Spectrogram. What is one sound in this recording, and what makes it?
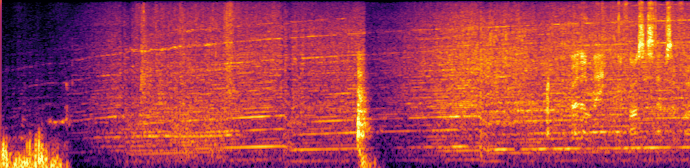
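A racing car engine roars as it speeds up and shifts gears.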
